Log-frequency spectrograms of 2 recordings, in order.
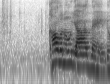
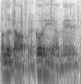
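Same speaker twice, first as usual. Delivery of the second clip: much softer, rueful; quiet lament; 8 semitones lower, 9 dB quieter than usual. Retold or imitated. Telling a friend about his homeboy's death, quietly rueful. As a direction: mutter it sadly about the friend.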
